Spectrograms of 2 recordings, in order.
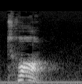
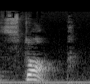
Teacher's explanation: So there is aspiration when I use this phoneme in the beginning of the word top. But there is no aspiration, unaspirated t in the word stop.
